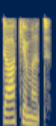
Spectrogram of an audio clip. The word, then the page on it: document: noun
